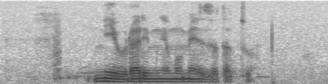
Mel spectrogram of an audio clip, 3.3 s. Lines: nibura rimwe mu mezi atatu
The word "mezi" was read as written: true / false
true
